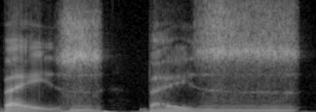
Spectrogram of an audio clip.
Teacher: Yes, there's vibration there. It says it's an S, but it's actually a Z. It's being vibrated. There is voicing there.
